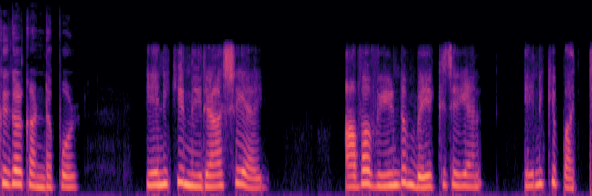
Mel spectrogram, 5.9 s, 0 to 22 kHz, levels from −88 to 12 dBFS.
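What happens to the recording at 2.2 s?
An adaptive stream at a lower bitrate is playing at 2.2 s, a stretch that runs from 1.13 s to the end of the clip. The player switched to a leaner version when the connection slowed, which fits a sudden, gapless drop from about 64 kbit/s to 12 kbit/s Opus. Nothing remains above 8.8 kHz, so the speech sounds duller and more artefact-laden.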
